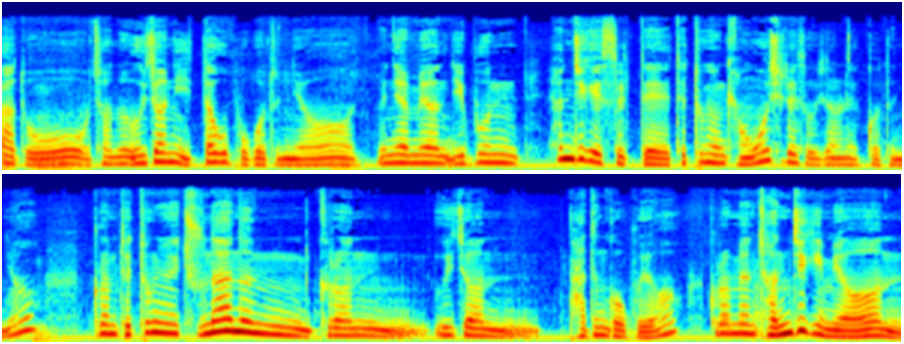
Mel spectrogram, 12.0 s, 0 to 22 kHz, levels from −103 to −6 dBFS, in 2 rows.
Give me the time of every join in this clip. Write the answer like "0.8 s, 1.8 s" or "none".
6.9 s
